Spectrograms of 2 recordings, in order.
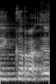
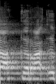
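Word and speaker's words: اقرأ: ഏതാണ് സൂറത്തുൽ അലക്ക് തുടങ്ങുന്നത് ഇക്രഹ് തുടങ്ങിയിട്ടാണ് അപ്പൊ നമ്മൾ അവിടെ അക്രഹ് ബിസ്മി എന്നല്ല നമ്മൾ ഓതി തുടങ്ങുന്നത് നമ്മൾ അവിടെ ഇക്ര ബിസ്മി റബ്ബിക്കല്ലതി എന്ന് പറഞ്ഞിട്ടാണ് ഓതുന്നത് അപ്പൊ അവിടുത്തെ ഉച്ചാരണം ഇക്രഹ് എന്നാണ് അപ്പൊ നമ്മൾ ഇക്രഹ് എന്നത്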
